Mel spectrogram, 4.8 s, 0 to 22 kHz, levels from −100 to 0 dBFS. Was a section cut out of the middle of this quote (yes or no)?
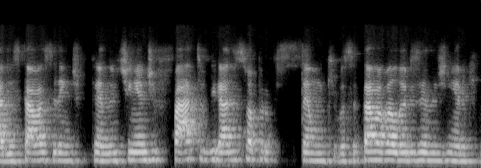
no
